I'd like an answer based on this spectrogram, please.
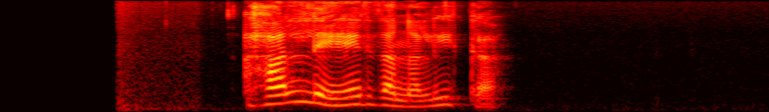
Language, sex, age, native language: Icelandic, female, 50-59, Icelandic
